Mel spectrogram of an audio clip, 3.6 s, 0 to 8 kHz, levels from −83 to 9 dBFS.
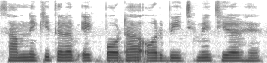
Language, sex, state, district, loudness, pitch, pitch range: Hindi, male, Assam, Kamrup Metropolitan, -17 LUFS, 130 Hz, 125-135 Hz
